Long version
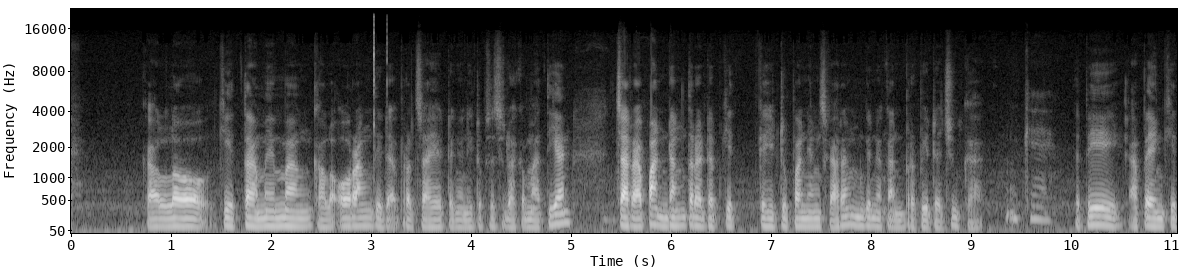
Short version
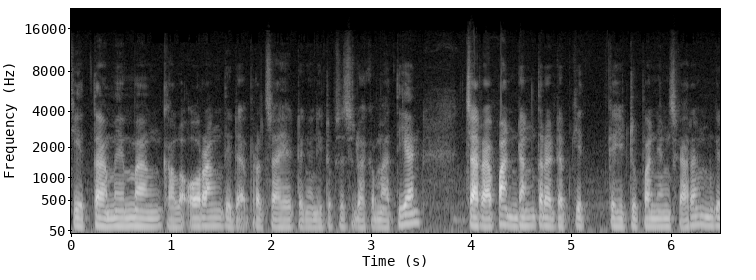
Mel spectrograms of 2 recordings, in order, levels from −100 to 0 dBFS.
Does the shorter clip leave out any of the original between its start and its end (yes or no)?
no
